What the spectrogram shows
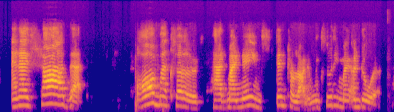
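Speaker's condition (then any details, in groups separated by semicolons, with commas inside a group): Cerebral palsy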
